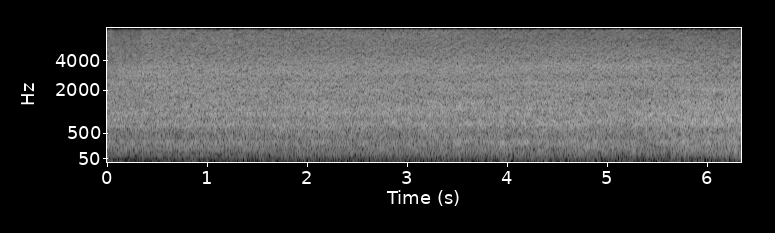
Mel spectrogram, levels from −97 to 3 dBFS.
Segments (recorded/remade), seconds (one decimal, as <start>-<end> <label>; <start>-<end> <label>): 0.0-1.5 recorded; 1.5-6.3 remade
